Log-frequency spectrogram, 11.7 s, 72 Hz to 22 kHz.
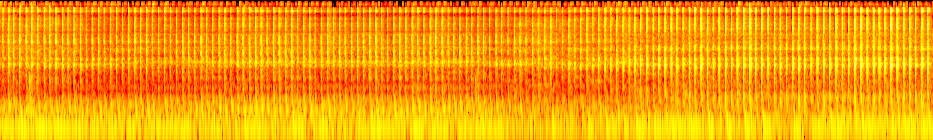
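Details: Bad Delphi EGR valve, only a few months old, setting P0404, commanded through its duty cycle with a scanner at idle. Fast, even ticking chatter grows louder; the pintle position is erratic. Fix: replace the EGR valve.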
